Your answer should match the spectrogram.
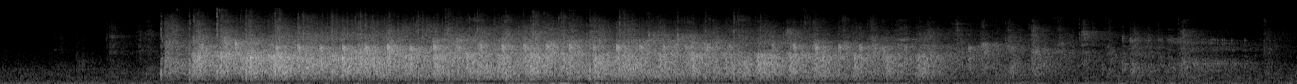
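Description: Audience applauding, starting suddenly about a second and a half in, at full strength for several seconds, then fading away near the end.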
